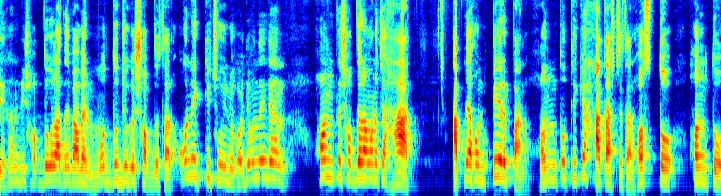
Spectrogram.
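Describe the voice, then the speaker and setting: A male teacher, giving a recorded exam-prep lecture. He talks eagerly about where words come from and keeps checking whether the students follow. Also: high-pitched. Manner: fast, checks in constantly with "clear, sir?"; enthusiastic about word origins.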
